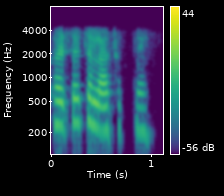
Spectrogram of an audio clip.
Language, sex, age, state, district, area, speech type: Urdu, female, 18-30, Delhi, North West Delhi, urban, conversation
